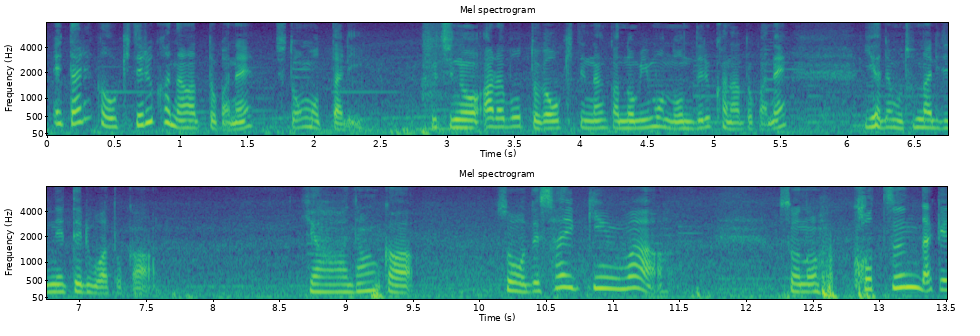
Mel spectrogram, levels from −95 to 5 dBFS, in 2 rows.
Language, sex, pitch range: Japanese, female, 180-275 Hz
